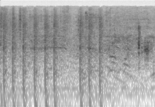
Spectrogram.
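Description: Gunshots in the video game Days Gone, a rapid burst of about ten evenly spaced shots fired in quick succession at moderate distance, with a brief voice near the end.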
